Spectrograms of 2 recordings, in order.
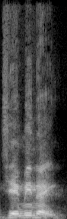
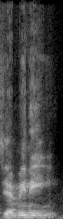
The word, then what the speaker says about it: Gemini: Go to Google and type Gemini. It should be pronounced not as Gemini, Gemini.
